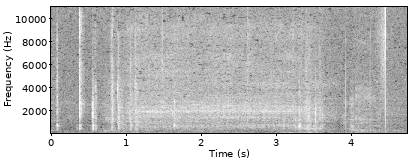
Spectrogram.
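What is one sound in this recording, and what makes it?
A disc player's tray slides shut with a soft whir.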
